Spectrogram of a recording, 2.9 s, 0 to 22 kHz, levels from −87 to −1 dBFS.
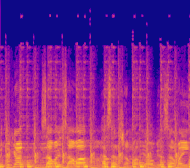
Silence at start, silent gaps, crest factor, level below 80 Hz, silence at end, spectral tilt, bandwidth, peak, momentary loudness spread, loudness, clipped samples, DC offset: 0 s; none; 16 dB; -32 dBFS; 0 s; -3.5 dB/octave; over 20 kHz; 0 dBFS; 5 LU; -16 LUFS; under 0.1%; under 0.1%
